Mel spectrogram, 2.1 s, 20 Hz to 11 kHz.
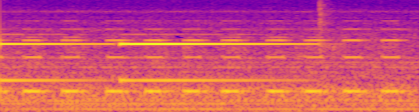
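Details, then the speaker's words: Rapid repeating high electronic beeps from a Philips MMS patient monitor during ECG testing, with the patient simulator set to an extreme heart rate of 300 per minute: heart rate alarm. "When you're in a patient room, you want to get rid of the alarm as soon as you can or the nurses will come running."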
